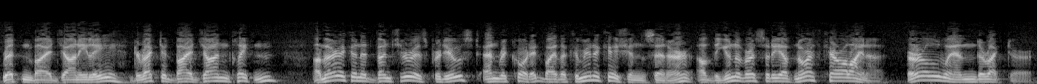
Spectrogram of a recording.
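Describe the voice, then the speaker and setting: A man's voice: mid-range voice, very animated, brisk, bright, forceful tone, slightly rough. A man making formal, scripted announcements in the style of 1950s radio. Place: radio studio. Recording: dull 1950s radio recording.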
